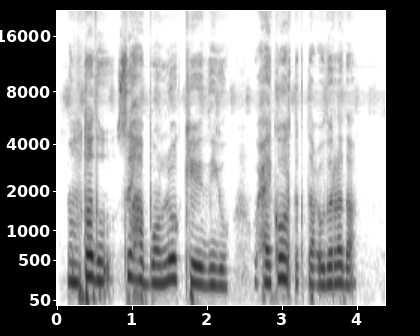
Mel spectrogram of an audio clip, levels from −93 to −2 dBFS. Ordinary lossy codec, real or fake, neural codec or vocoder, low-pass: none; real; none; none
